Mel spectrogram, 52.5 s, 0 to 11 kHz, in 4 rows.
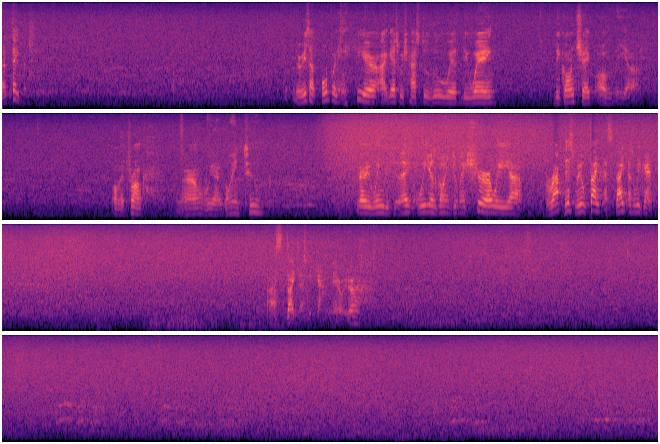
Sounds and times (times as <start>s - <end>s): Speech: 0.0s - 0.6s, 5.8s - 9.9s, 11.0s - 12.8s, 15.3s - 18.4s, 20.2s - 26.2s, 31.5s - 33.6s
Outside, rural or natural: 0.0s - 52.4s
Pink noise: 0.0s - 52.4s.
